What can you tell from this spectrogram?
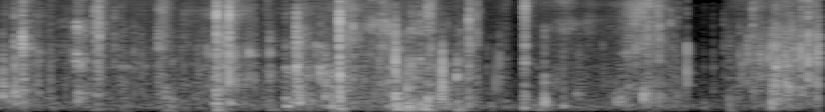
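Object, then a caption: Glossy magazine paper. Crumpled glossy magazine pages are rubbed flat under the palms and turned with the fingers. Quiet, bright crinkling and crackling comes in short, irregular bursts with brief dry rustles between them, and there is little low end.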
